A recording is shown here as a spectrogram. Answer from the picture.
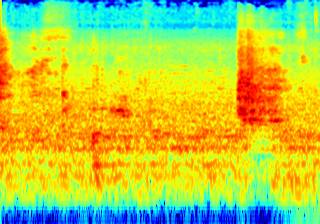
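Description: Chicken curry bubbling steadily in a large aluminium pot on a gas burner while a ladle stirs it. A short, louder sound breaks in about three seconds in.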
